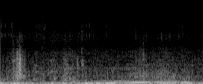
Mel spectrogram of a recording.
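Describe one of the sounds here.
A windscreen wiper sweeps across the glass.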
